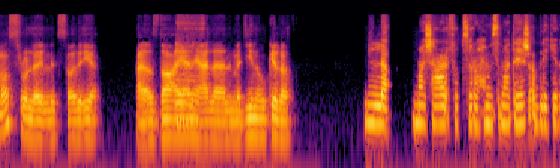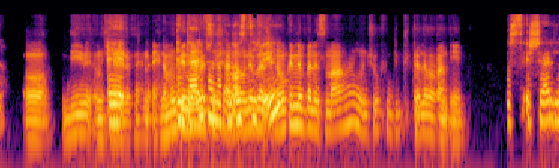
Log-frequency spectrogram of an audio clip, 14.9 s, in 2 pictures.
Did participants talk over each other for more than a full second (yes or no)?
yes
